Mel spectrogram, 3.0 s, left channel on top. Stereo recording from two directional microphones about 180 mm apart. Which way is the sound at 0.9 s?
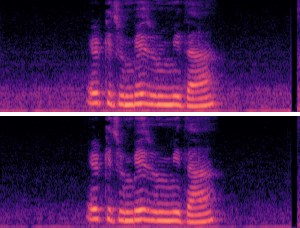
45° right (ahead or behind).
